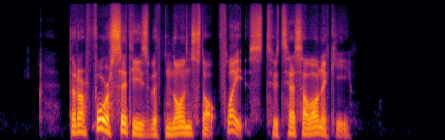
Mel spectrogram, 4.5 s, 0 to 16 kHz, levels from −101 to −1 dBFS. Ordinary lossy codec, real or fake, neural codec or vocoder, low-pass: none; fake; autoencoder, 48 kHz, 128 numbers a frame, DAC-VAE, trained on Japanese speech; 14.4 kHz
